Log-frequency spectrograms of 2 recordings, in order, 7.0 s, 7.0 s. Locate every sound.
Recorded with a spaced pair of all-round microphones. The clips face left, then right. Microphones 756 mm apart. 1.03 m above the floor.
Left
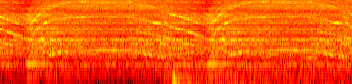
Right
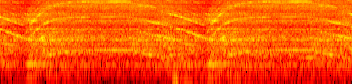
0.0 s an engine running: 15° right (ahead or behind), 2.5 m
3.3 s a child speaking: 30° left (ahead or behind), 0.6 m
